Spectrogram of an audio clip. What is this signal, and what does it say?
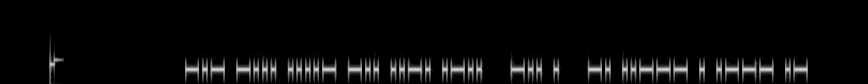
Morse code, heard as a keyed tone, about 28 wpm, 700 Hz. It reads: KB4DFL DE N2EJA
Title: USA Callsign DE Callsign 28wpm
